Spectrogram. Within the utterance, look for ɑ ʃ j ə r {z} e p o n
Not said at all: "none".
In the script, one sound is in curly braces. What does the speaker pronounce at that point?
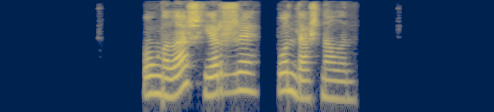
ʒ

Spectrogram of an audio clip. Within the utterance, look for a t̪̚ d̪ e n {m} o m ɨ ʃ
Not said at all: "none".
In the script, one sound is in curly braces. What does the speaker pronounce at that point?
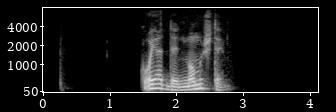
m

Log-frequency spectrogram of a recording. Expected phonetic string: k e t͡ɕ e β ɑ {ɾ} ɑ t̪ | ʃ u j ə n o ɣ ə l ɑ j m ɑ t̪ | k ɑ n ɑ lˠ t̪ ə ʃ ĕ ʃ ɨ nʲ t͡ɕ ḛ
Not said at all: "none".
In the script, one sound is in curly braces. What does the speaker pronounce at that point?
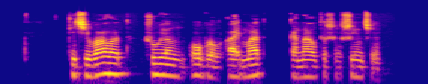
l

